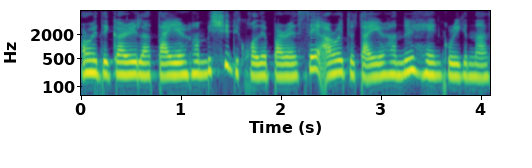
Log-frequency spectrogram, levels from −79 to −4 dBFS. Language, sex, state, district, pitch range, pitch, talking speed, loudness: Nagamese, female, Nagaland, Dimapur, 190-225 Hz, 205 Hz, 220 wpm, -13 LUFS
